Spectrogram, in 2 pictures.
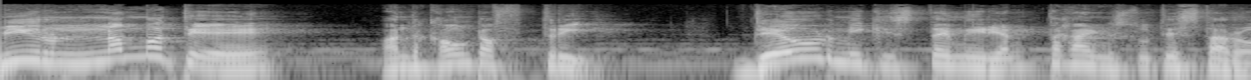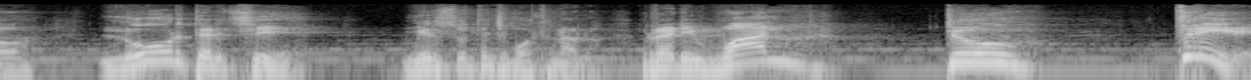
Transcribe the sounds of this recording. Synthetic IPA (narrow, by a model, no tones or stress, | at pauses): miːɾunɐmːut̪eː | ɐːnd̪ɐkɐwɳʈaːft̪ʰɾiː | d̪eːwuɽumiːkist̪e̞ːmiːɾuɛnt̪ɐɡaːjnist̪ut̪ist̪aːɾoː | noːɾut̪eɾit͡ʃḭ | miːɾusut̪̬iɲt͡ʃɐpɔːt̪unːa̰ːɾṵɾeɽiʋɐn | ʈu | t̪ʰɾiː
